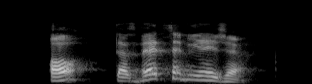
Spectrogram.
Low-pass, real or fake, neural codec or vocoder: 7.2 kHz; fake; codec, 16 kHz, 2 kbps, FreqCodec, larger model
